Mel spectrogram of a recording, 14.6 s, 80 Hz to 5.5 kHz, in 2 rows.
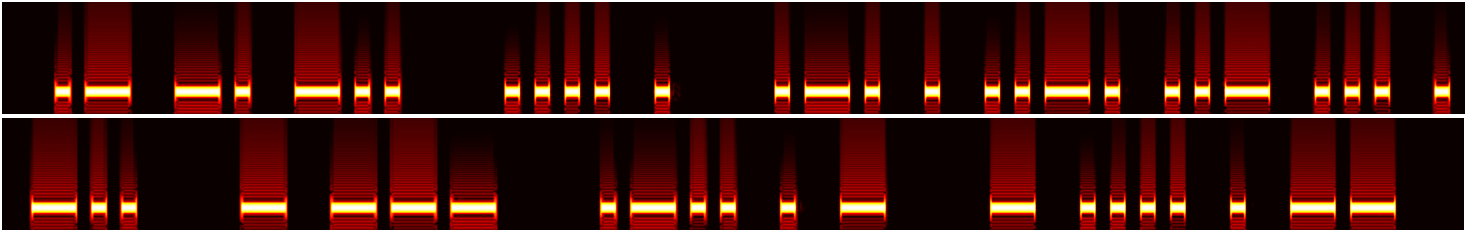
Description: Morse code, heard as a keyed tone, about 16 wpm, 600 Hz. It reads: AND HE REFUSED TO LET THEM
